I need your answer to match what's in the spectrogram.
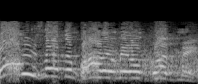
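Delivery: high, loud, fast, irritated; husband snapping at his worried wife; irritated snap. Retold or imitated. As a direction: snap back annoyed.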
